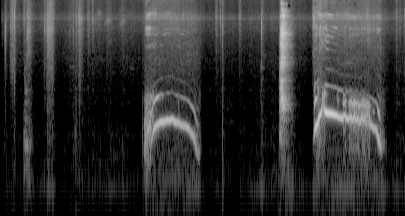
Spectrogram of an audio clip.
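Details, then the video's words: A black pug howling with some encouragement, giving two drawn-out, arched tonal howls of about a second each that rise then fall, separated by short clicks and a brief sharp noise. "Pug Howl"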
